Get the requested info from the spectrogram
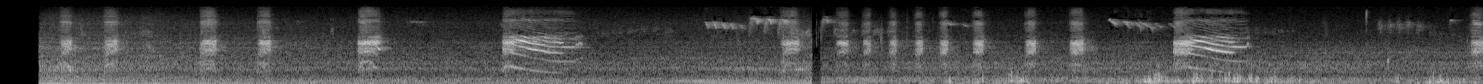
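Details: Squirrel calling: a series of short, sharp, noisy chucks spaced irregularly, broken twice by longer, warbling, descending squeals. Faint background noise runs throughout.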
